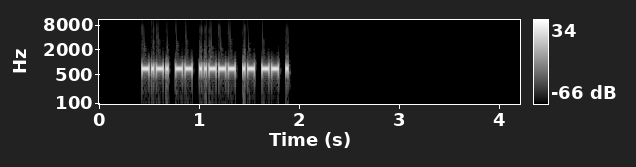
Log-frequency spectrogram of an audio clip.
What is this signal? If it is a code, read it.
Morse code, heard as a keyed tone, about 52 wpm, 700 Hz. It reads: CM2AME
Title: DXCC-100 Call Signs - 6 Characters - Repeated 2x - 50wpm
